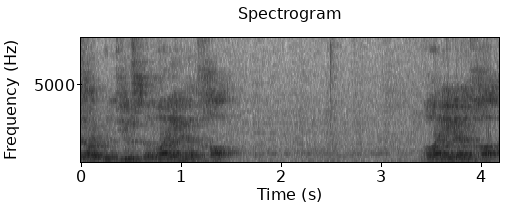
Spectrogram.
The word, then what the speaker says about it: Ghain: So the ghain is like the Parisian ra, exactly.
